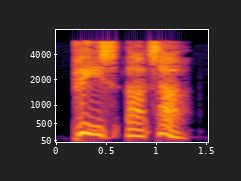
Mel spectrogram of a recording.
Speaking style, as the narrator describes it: said Parvati breathlessly

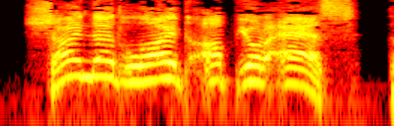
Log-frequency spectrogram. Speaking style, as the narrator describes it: the father shouted

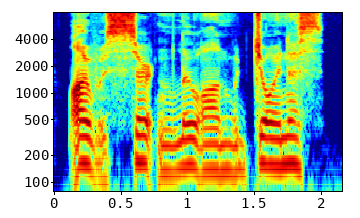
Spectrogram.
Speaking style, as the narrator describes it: Conail muttered

